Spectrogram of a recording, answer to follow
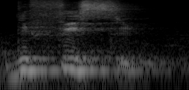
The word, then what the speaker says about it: difícil: Olha, difícil. Qual é a sílaba mais forte? A penúltima, fi, não é?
